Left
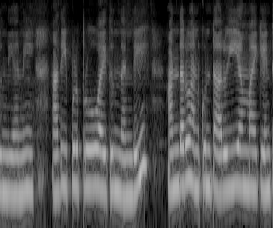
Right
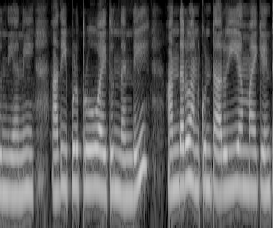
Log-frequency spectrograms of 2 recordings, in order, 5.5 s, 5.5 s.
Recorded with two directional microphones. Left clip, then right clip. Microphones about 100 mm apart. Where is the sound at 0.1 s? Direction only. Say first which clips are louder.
Right 6 dB; 35° right (ahead or behind).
